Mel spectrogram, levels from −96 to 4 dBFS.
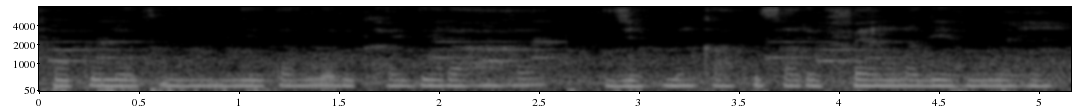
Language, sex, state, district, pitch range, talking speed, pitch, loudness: Hindi, female, Maharashtra, Pune, 205-210 Hz, 150 wpm, 205 Hz, -41 LUFS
